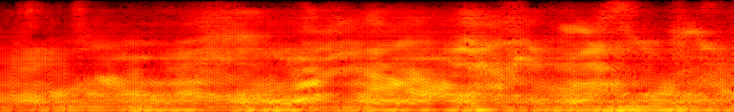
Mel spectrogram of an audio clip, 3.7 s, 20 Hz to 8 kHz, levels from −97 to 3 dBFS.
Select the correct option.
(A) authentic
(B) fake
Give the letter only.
B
